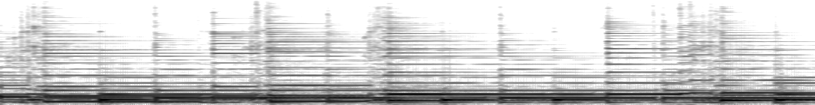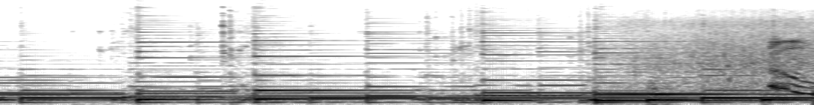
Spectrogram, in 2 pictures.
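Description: Acoustic guitar background music.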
